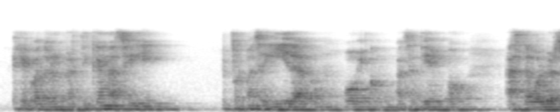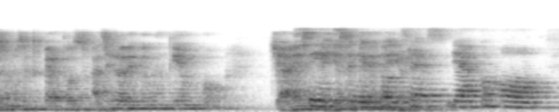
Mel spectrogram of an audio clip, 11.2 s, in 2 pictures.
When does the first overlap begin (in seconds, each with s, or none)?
8.5 s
